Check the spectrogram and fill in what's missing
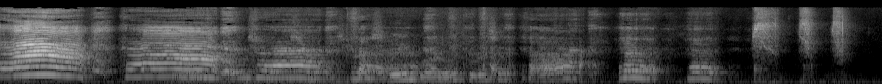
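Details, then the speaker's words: Baby boy crying after his first vaccination: loud, high-pitched infant wails that break into shorter sobbing bursts, a distress cry. "उसको रोते हुए देखना है क्या? इसकी रिकॉर्डिंग कर रहे"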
